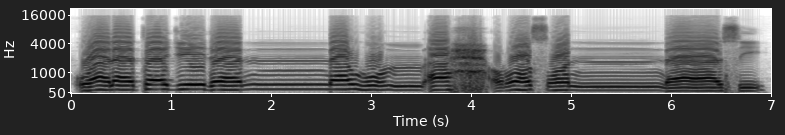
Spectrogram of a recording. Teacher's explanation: Ro dan so ditebalkan, terutama huruf sad karena dia sifat isti'la dan idbaqnya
